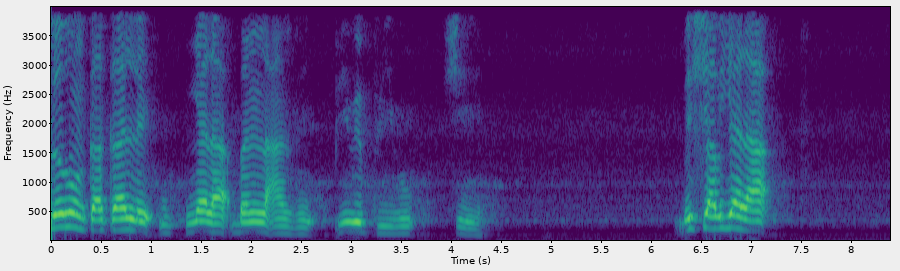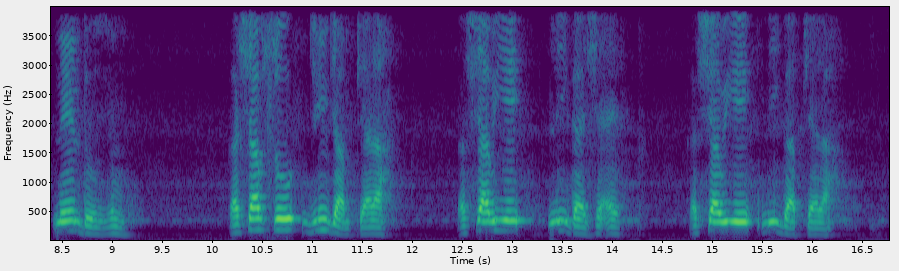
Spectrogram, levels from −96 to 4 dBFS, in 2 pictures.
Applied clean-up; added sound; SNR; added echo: none; none; none; none.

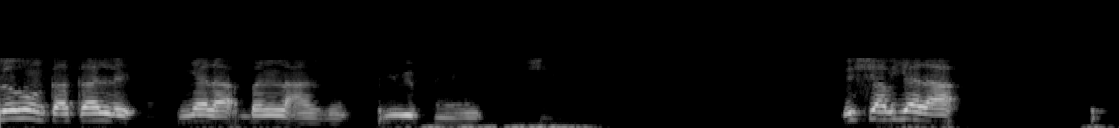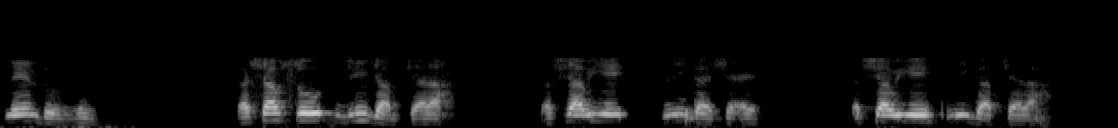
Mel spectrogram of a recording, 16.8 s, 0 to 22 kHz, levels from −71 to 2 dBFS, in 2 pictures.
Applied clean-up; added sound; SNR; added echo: neural mask model Resemble Enhance denoiser.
